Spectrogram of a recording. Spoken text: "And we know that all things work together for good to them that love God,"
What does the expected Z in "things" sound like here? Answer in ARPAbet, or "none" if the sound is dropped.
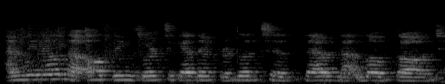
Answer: Z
